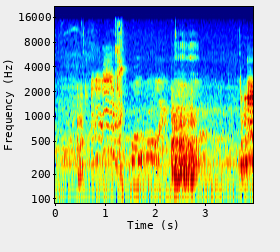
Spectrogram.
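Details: White cat named Sea Cucumber giving drawn-out, harmonic meows with a rising then falling tone near the one-second mark, followed by shorter mewing sounds, with a human voice and indoor rustling mixed in.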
